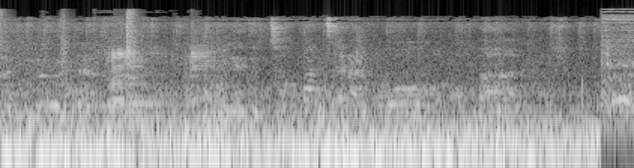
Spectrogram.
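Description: Subway train carriage running, a loud steady low rumble from inside the car, with a voice and music heard over it.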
